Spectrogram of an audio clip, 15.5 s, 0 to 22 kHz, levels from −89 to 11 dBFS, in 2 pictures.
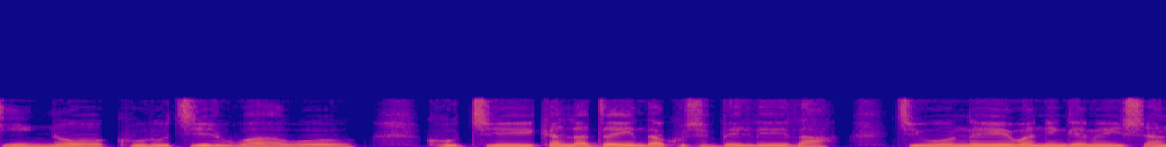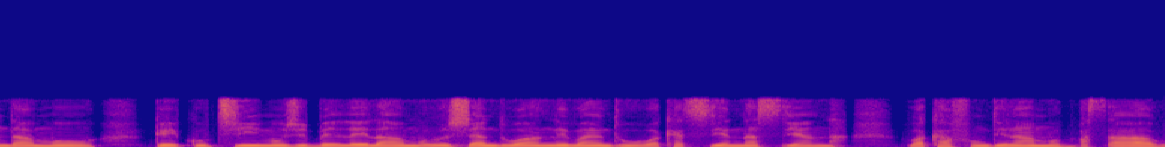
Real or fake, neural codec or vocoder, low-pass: fake; codec, 16 kHz in and 24 kHz out, 0.4 kbps, LongCat-Audio-Codec, two codebook decoder; 7.2 kHz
